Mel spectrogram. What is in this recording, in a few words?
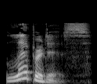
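"leopardess", British English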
